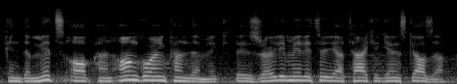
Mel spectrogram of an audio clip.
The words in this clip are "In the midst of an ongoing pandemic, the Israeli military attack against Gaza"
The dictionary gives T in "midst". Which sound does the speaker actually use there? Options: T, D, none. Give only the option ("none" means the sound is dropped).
T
